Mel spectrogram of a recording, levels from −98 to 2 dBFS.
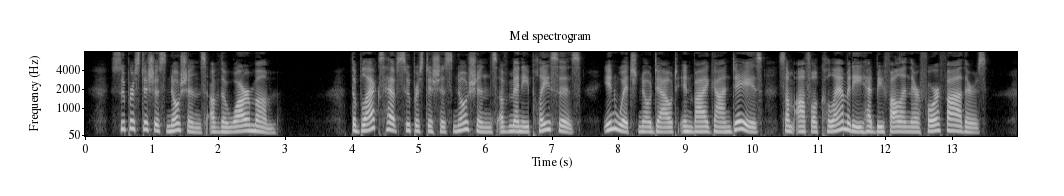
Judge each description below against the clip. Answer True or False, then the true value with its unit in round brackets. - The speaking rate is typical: False (120 wpm)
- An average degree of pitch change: True (3.5 semitones)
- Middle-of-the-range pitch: True (180 Hz)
